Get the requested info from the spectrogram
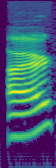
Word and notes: er: 2

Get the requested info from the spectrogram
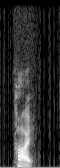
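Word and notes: tai: tone 4

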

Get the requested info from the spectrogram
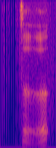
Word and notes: zi: 3

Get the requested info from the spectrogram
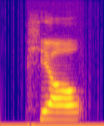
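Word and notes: piao: tone 1

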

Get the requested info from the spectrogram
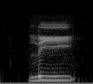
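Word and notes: li: tone 1

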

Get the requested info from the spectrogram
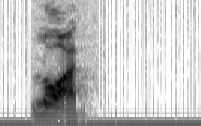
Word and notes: luan: 4

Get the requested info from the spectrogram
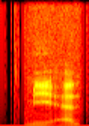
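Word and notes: mian3: tone 3

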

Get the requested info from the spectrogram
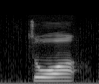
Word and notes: zuo: 1

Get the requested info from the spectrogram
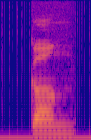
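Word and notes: geng: tone 1

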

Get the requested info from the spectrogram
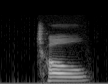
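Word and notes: chou: tone 1

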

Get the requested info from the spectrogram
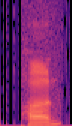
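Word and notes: pen: tone 2

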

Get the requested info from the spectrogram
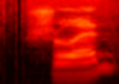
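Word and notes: shun2: tone 2

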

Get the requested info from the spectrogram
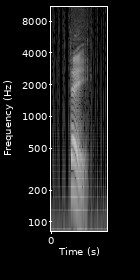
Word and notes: dei: 4

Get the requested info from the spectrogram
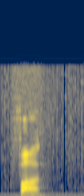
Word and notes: fan: 4

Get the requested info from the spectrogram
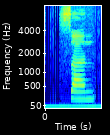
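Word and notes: sen: tone 1

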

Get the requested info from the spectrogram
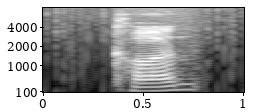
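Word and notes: ken: tone 2

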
